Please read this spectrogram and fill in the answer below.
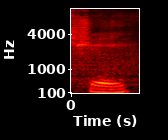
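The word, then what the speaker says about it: sídhe: I'm pretty sure that's pronounced she. I've been told that.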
